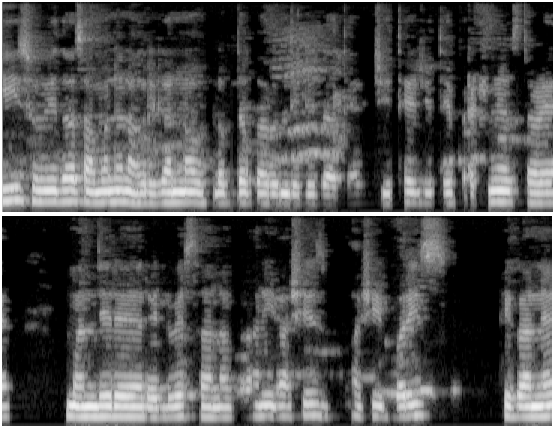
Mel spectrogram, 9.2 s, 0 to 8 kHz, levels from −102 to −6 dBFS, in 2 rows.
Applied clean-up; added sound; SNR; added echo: none; none; none; none.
